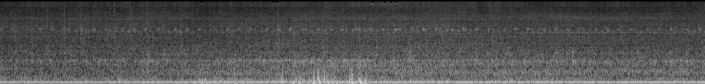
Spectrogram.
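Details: Restored 1969 Dodge Charger RT/SE with totally stock exhaust: a deep, steady low rumble with an even, slightly lumpy beat and no knocks or ticks, a healthy V8 idling smoothly.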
